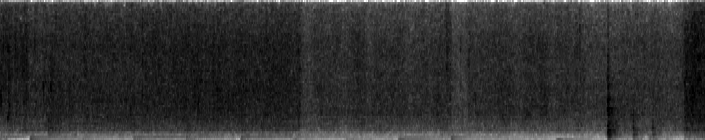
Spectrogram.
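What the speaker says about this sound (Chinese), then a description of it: "最后下入年糕条、豆芽炒匀后转小火调味。" Rice cake strips and bean sprouts sizzle and get stirred in a wok, a loud steady frying hiss with scraping toss sounds and a sharper clatter near the end, under background music.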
